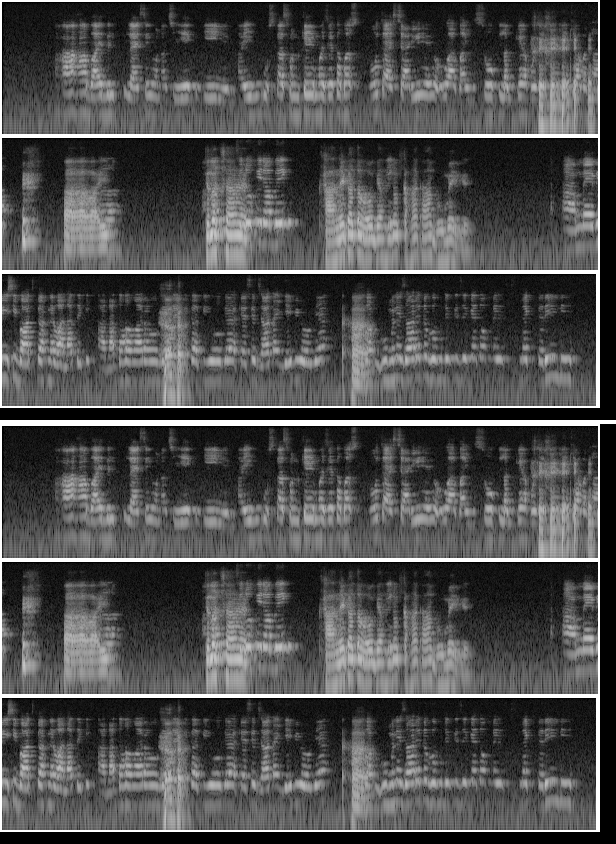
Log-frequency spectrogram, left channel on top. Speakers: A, on the right; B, on the left.
A: हाँ हाँ भाई बिल्कुल ऐसे ही होना चाहिए क्योंकि भाई उसका सुन के मुझे तो बस बहुत आश्चर्य हुआ भाई शौक लग गया
B: <laughs>
A: मुझे कि ये क्या बता रहा है
B: हाँ भाई
A: भाई और
B: चलो अच्छा
A: चलो
B: है।
A: फिर अब एक,
B: खाने का तो हो गया हम
A: एक
B: लोग कहाँ कहाँ घूमेंगे
A: हाँ मैं भी इसी बात पे आने वाला था कि खाना तो हमारा हो
B: <laughs>
A: गया रहने का भी हो गया कैसे जाना ये भी हो गया
B: हाँ
A: अब अब घूमने जा रहे तो घूमने की जगह तो हमने सिलेक्ट करी ही नहीं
